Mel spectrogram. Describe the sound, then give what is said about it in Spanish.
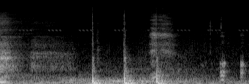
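Three loud, sharp knocks on the south door, evenly spaced about a third of a second apart, over a faint ambient hum with softer tapping noises trailing off afterward. “Oigo llamar en la puerta del sur.”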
